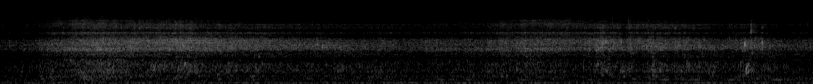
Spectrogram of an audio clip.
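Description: Steady, soft rush of flowing water, like a small stream, continuing evenly throughout with faint splashes and gurgles near the end and no voices.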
